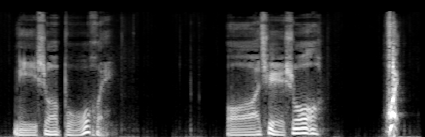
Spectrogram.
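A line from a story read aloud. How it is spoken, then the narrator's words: Slow smile. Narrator (Chinese): 楚留香缓缓地笑了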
